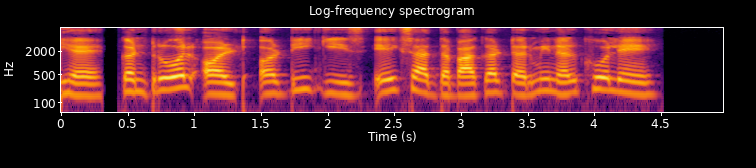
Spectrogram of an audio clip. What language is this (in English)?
Hindi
